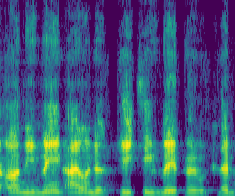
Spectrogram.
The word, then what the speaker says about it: Viti Levu: We're here on the main island of Viti Levu Did I pronounce that right? That's right Viti Levu And we're gonna do some diving today Alex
